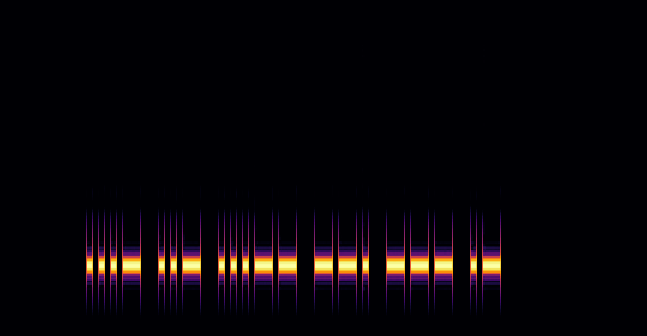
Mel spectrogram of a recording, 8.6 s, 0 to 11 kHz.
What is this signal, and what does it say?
Morse code, heard as a keyed tone, about 15 wpm, 700 Hz. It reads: VU3GOA
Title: DXCC-100 Call Signs - 6 Characters - Repeated 2x - 15wpm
